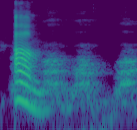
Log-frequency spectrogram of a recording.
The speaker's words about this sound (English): What is that dog barking at?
